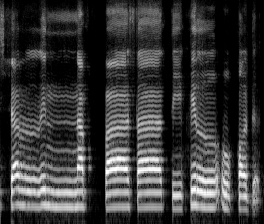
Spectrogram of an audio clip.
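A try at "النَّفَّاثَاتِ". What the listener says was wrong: Kurang ngalir fa-nya naf. Nah, udaranya terembus wa min pertahankan gunanya di nun. Syarrin ditahan dulu. Syarrin naffatsati fil 'uqad.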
